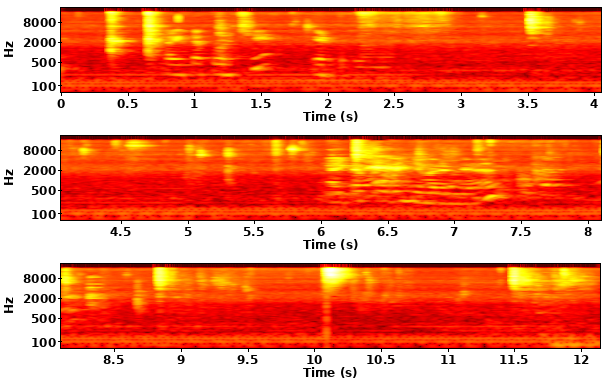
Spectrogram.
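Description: Wire-mesh frying strainer clinking and scraping against an aluminium kadai of hot oil, in a run of small metal knocks, with one sharp knock about ten seconds in.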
